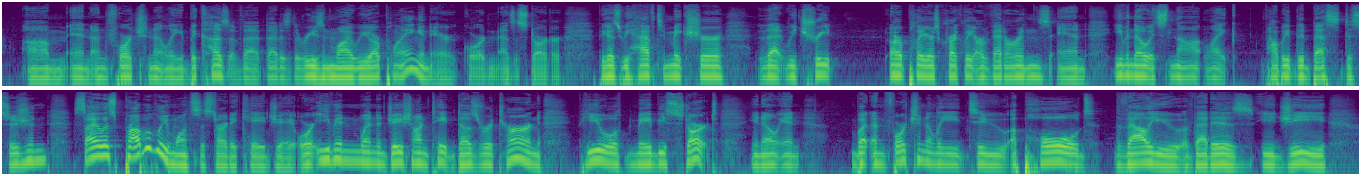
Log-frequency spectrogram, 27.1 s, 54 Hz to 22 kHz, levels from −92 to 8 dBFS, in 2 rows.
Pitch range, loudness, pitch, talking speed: 100-120 Hz, -19 LUFS, 110 Hz, 170 wpm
